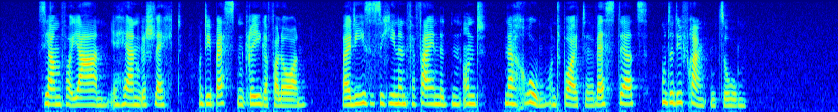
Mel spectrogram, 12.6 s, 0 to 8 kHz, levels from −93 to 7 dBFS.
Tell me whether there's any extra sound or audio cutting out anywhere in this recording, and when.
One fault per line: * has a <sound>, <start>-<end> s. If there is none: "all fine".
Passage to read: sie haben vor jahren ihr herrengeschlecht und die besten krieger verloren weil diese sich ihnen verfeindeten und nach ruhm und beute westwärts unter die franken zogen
all fine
